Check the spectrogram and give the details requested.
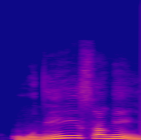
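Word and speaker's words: お兄さん: 여러분, 이때 온니상의 일을 장음으로 발음하지 않으면 온니는 도깨비가 돼요. 그래서 도깨비 님 이게 되기 때문에 반드시 온니상 장음 신경 쓰셔서 발음해 주세요.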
